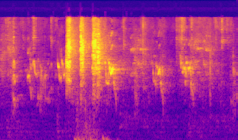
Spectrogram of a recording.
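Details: Budgerigars kept as pets in Den Haag, busy with dry leaves and grass, produce a sharp cluster of squawks mid-way, preceded and followed by softer twittering warbles and a low knock.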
